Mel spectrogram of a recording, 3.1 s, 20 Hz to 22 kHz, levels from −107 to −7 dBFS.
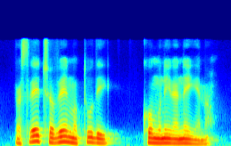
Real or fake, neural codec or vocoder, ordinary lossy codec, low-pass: fake; codec, 24 kHz, 0.9 kbps, WavTokenizer, large speech release; none; 7.2 kHz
